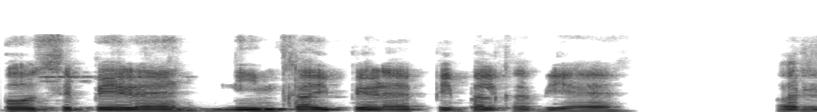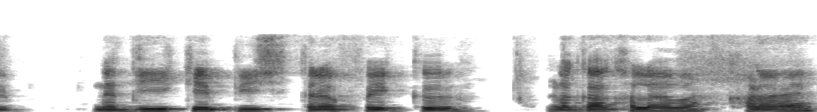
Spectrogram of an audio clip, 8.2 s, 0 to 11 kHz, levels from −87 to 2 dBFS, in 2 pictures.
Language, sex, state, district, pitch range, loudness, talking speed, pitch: Magahi, male, Bihar, Gaya, 140-155 Hz, -15 LUFS, 185 wpm, 145 Hz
